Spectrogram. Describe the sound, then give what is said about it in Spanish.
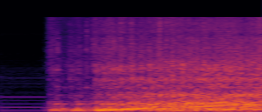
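A loud engine suddenly roars to life and revs up, its pitch climbing steadily as it accelerates, with no one talking. “Voces y rugidos en Autos y Motos de Blue Radio.”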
